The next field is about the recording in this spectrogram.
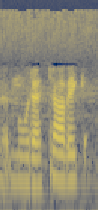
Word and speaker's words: Muratovic: Yeah, it's a little bit of, it's a, it's it's a Serbian name, so it has all these lots of consonants, and it's kind of silent letters. It's T-I-J-A-N-A, and then last name Muratovic, M-U-R-A-T-O-V-I-C.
